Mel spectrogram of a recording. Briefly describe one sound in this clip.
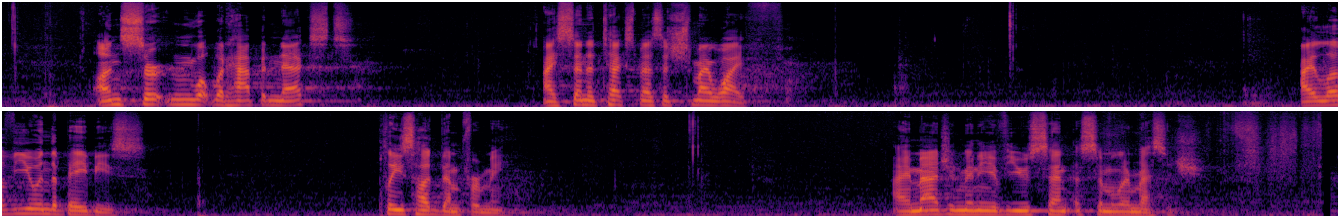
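A man speaks formally into a microphone in short phrases with pauses.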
